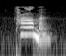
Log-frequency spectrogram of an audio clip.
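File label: "它们", Mandarin Chinese; hsk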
